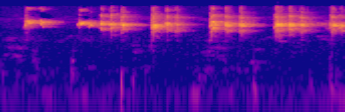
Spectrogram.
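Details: Lively long-tailed shrike giving high, thin buzzy phrases, each a stuttering trill of rapid notes, repeated about every half second.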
